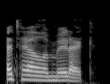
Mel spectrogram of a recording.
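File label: "atelomitic", English, uk British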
